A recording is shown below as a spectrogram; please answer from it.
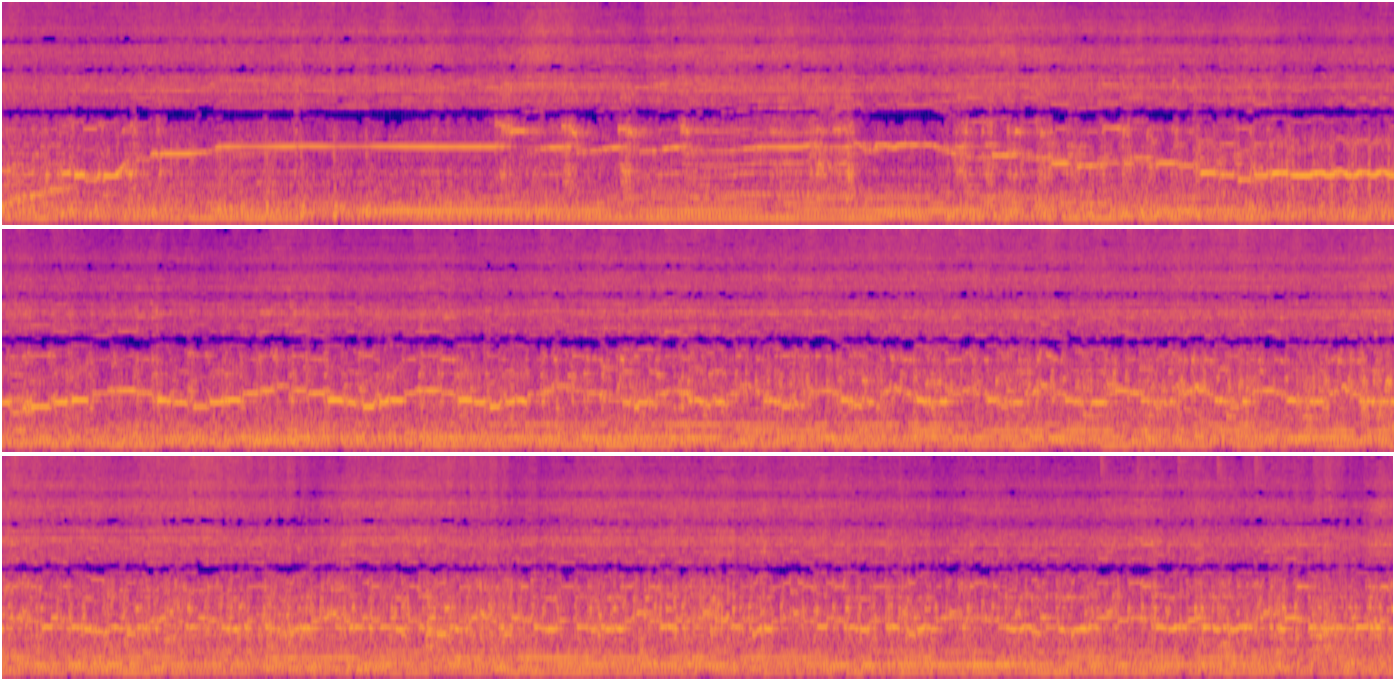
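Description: Live neoclassical heavy-metal instrumental led by a distorted Stratocaster-style electric guitar. After a pitch dive at the start, it holds one high sustained note for about five seconds, then plays fast, rapidly alternating runs over a steady low backing.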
